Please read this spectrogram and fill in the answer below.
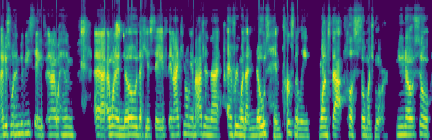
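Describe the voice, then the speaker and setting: A woman's voice: mid-range voice, bright, forceful tone, low-quality recording. A woman in a casual, earnest phone conversation, rambling and hesitant, often repeating herself and swearing casually. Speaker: caller in a private phone call.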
